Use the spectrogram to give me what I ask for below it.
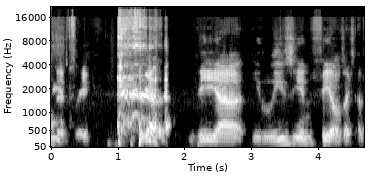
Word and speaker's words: Elysian Fields: We got the Elysian Fields. I've said it right? Yes, Elysian Fields.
